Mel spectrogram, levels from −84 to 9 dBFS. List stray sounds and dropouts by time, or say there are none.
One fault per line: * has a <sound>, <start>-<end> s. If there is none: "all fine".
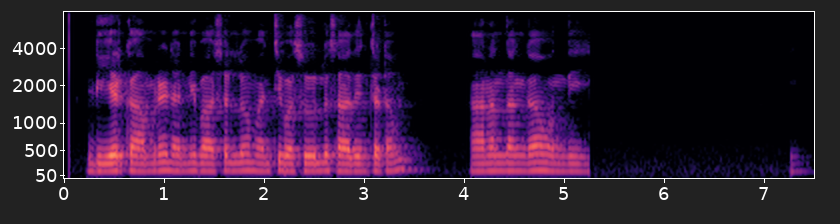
all fine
